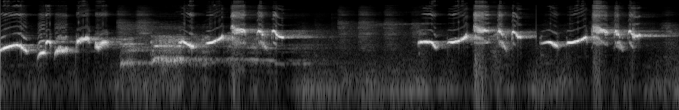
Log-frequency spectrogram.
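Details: Singing white-rumped shama, used in the morning to spur other birds: rapid upslurred whistles build to harsh, crackling high notes, then after a pause a second similar phrase repeats twice more.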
